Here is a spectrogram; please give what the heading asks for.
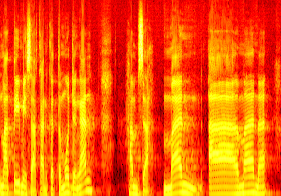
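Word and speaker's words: مَنْ آمَنَ: Man amana. Man amana. Enggak boleh man amana atau man aman. Itu enggak boleh tuh. Kalau itu nanti idgam digunahkan. Jadi tawas pertengahan ya.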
